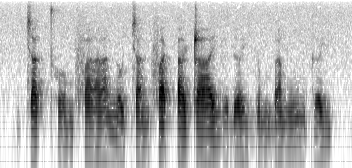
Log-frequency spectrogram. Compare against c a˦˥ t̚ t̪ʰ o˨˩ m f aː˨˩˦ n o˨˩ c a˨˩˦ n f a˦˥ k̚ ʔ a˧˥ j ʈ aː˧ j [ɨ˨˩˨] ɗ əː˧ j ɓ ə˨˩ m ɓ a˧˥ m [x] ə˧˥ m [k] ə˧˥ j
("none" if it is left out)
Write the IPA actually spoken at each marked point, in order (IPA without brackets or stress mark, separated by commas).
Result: ɨ˨˩, ŋ, k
